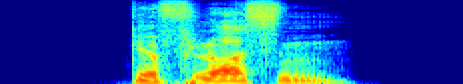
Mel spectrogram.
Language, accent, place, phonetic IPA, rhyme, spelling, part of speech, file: German, Germany, Berlin, [ɡəˈflɔsn̩], -ɔsn̩, geflossen, verb, De-geflossen.ogg
- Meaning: past participle of fließen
